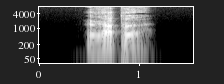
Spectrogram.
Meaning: black horse
- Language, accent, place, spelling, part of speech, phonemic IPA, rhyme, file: German, Germany, Berlin, Rappe, noun, /ˈʁa.pə/, -apə, De-Rappe.ogg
